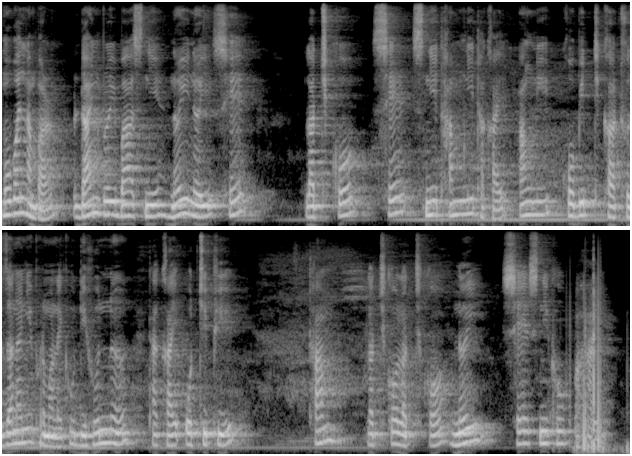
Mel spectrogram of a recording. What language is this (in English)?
Bodo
